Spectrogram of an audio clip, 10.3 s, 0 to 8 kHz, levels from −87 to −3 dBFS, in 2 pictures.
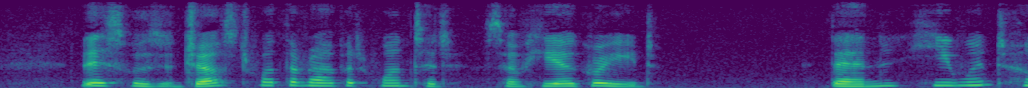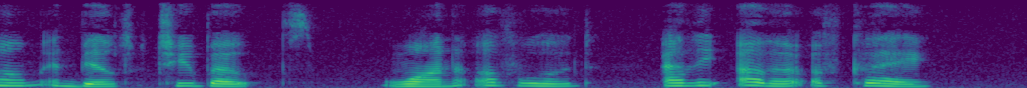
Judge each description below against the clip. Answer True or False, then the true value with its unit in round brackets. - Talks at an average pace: True (150 wpm)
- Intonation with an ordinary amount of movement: True (3.6 semitones)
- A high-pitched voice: True (235 Hz)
